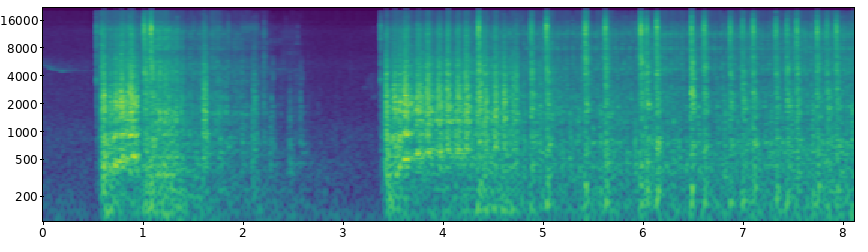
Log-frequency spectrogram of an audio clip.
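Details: Circa-1927 (year uncertain) Ford Model T pickup barn find, first start after sitting over 25 years; components cleaned, only fresh gas and crankcase oil. Catches, runs briefly and dies, restarts into a quick, slightly uneven chuffing idle, no knock; normal.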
